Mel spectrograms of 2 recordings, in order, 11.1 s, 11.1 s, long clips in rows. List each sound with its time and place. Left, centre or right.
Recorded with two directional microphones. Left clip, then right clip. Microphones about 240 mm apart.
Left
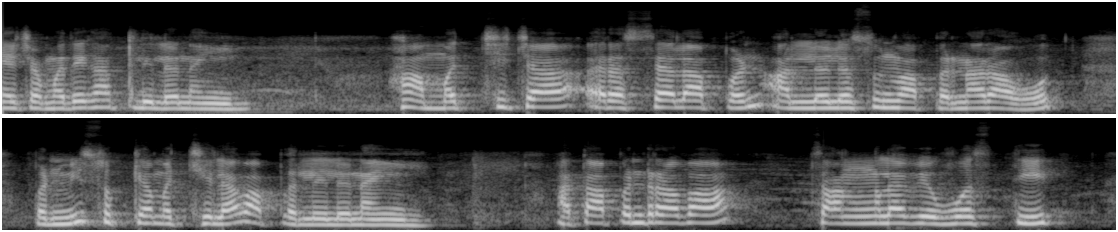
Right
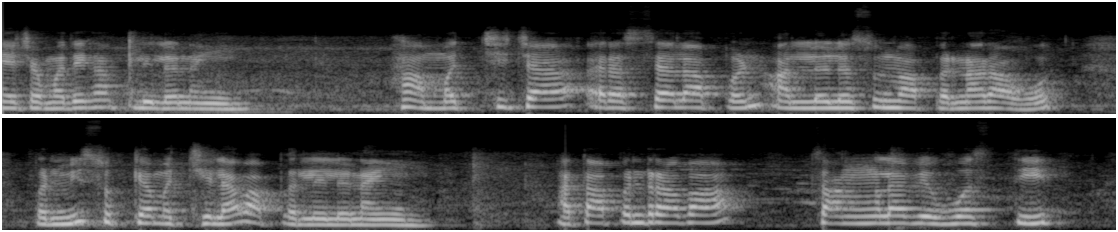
0.0 s a woman's voice: left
